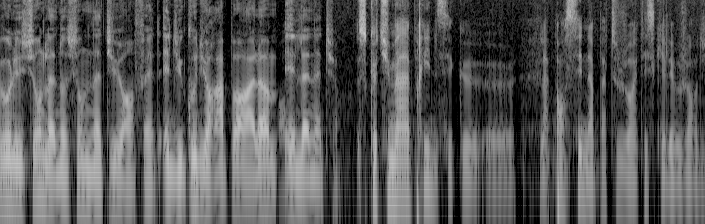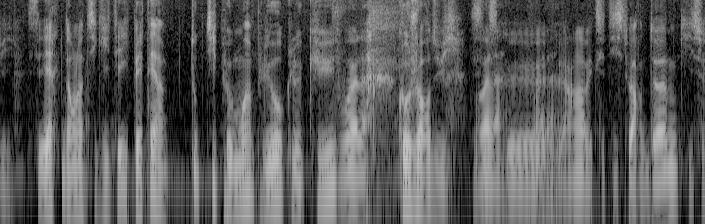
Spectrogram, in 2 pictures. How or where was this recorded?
outdoors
